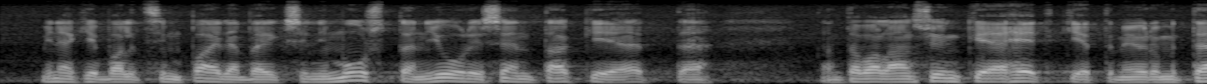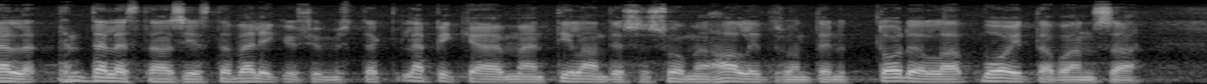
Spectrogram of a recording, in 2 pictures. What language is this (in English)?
Finnish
